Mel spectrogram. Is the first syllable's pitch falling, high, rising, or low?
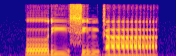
high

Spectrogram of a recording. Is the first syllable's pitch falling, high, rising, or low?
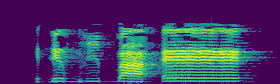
low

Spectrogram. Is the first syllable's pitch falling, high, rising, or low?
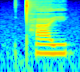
high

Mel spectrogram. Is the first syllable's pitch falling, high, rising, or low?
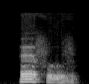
high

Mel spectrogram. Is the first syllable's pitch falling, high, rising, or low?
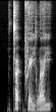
high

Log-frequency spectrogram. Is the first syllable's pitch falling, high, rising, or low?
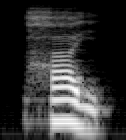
falling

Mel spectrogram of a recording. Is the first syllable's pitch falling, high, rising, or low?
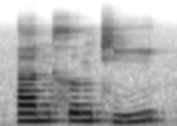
high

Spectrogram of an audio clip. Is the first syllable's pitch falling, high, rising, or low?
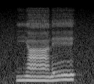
low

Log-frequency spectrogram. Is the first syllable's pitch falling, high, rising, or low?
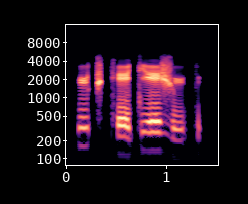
high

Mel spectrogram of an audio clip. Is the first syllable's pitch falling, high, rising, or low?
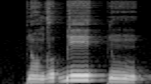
low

